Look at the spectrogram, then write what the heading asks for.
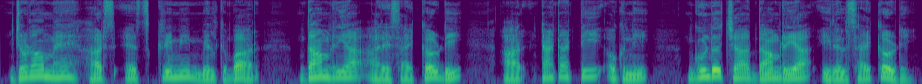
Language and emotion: Santali, neutral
